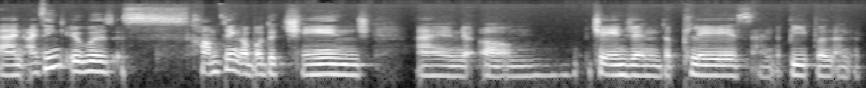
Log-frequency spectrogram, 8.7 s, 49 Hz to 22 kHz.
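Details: Stuttering with blocks in an adult man who has stuttered since about age 3 to 3.5.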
